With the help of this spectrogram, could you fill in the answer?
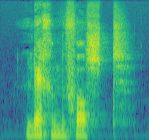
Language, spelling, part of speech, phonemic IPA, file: Dutch, leggen vast, verb, /ˈlɛɣə(n) ˈvɑst/, Nl-leggen vast.ogg
- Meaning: inflection of vastleggen: 1. plural present indicative 2. plural present subjunctive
